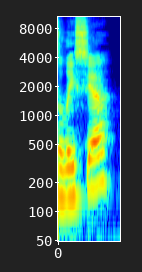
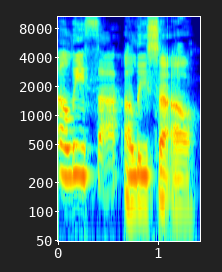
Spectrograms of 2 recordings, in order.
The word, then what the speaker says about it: Elisa: This woman who I'm assuming her name is Alicia. It's Elisa. Alicia. I'm putting an extra... You're putting an extra syllable in there.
